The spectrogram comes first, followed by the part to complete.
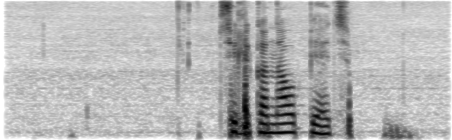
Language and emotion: Russian, neutral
